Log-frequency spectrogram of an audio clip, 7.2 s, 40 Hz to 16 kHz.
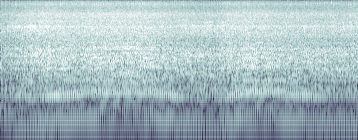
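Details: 1970s Insley H800 excavator's Detroit diesel, freed from seizure after 25+ years sitting, started without ether: even drone slowly rising and falling in speed, firing steadily, no knock or miss. Normal diesel running.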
